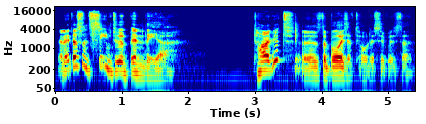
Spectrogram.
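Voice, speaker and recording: A flustered university professor, played by a man in a tabletop fantasy game. The delivery is halting and hesitant, with a rough husky tone and pitch that wobbles widely. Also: wildly swooping pitch.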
